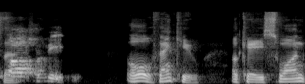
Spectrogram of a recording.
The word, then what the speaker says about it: anisotropy: So there's a swan, solar wind anisotropes. I don't even know how to pronounce that. Anisotropy.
